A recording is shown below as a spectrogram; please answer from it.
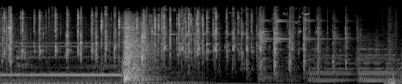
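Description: Music of an animated intro sting: a held tone that ends in a sweep about a second in, followed by rapid clicking and ticking effects and short tones.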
